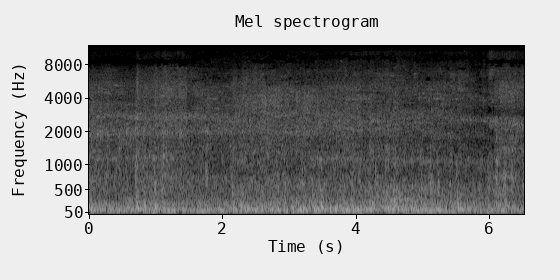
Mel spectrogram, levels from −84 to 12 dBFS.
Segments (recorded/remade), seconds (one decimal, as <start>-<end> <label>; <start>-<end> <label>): 0.0-1.9 recorded; 1.9-4.1 remade; 4.1-5.1 recorded; 5.1-5.8 remade; 5.8-6.5 recorded

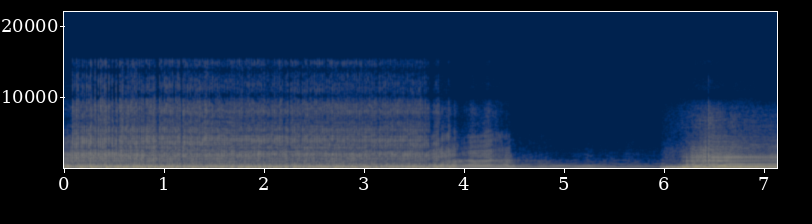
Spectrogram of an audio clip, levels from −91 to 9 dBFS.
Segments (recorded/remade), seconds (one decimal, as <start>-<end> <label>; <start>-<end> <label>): 0.0-7.1 recorded

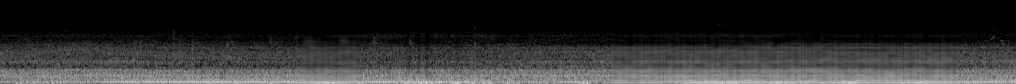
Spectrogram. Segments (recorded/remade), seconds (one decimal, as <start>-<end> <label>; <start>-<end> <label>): 0.0-3.0 recorded; 3.0-3.6 remade; 3.6-6.1 recorded; 6.1-9.6 remade; 9.6-10.2 recorded

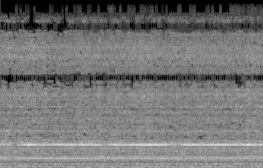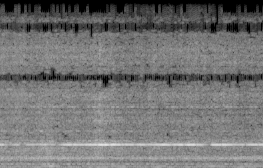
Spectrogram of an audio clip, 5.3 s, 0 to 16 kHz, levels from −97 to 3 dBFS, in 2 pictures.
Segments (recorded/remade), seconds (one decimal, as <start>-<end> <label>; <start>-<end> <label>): 0.0-0.7 recorded; 0.7-2.9 remade; 2.9-5.3 recorded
